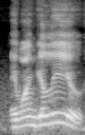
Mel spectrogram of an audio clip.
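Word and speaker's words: εὐαγγέλιον: and then you have two gammas which probably you encounter in in math classes uh usually sounds like a g but when they're back to back the first gamma is actually softened into an n all right so gamma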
